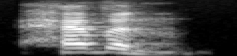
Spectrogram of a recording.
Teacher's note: we just remove the last, the vowel in the last syllable. We have two syllable heaven, so we remove the e. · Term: syncope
